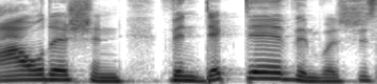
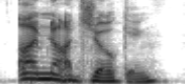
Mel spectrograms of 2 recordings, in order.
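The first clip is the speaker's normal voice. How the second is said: put-on serious voice, lower; 3 semitones lower than usual. Reading out a message from Matt Pitt: serious voice for Matt Pitt. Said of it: "why am I doing a fucking serious voice for Matt?".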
